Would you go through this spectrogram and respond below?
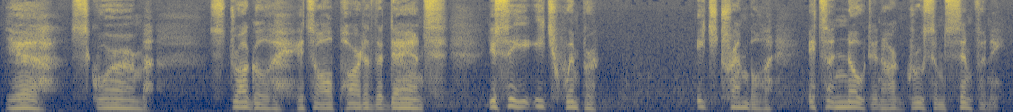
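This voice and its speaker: A man's voice: medium pitch, takes it slowly, a little hiss or hum, close to an everyday voice. A man playing a fox assassin in an ASMR roleplay, speaking theatrically and intimately to the listener, savoring his phrases. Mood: taunting, predatory. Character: menacing, sadistic male fox assassin with a remorseful streak. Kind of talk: ASMR roleplay, close dramatic monologue to the listener.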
